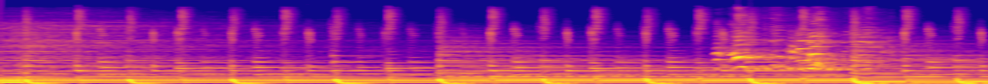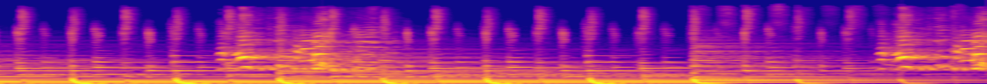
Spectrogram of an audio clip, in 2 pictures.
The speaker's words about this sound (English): Gobble, gobble.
